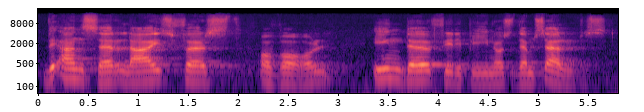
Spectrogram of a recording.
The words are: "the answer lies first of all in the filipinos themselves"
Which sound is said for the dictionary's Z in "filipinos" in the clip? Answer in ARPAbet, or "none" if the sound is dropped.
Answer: S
